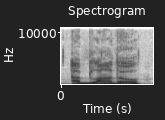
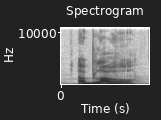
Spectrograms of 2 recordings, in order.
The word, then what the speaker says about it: hablado: Sometimes the Spanish do not pronounce the ado, so hablado would be said as hablao.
